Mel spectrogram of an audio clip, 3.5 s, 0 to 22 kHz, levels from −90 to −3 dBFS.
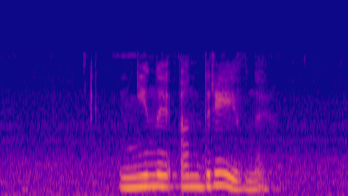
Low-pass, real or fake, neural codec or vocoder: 7.2 kHz; real; none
